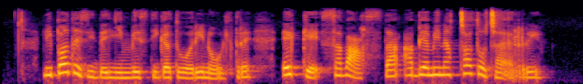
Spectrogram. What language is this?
Italian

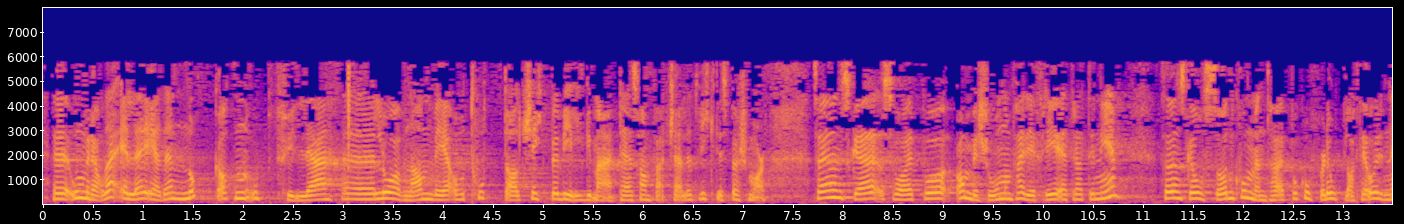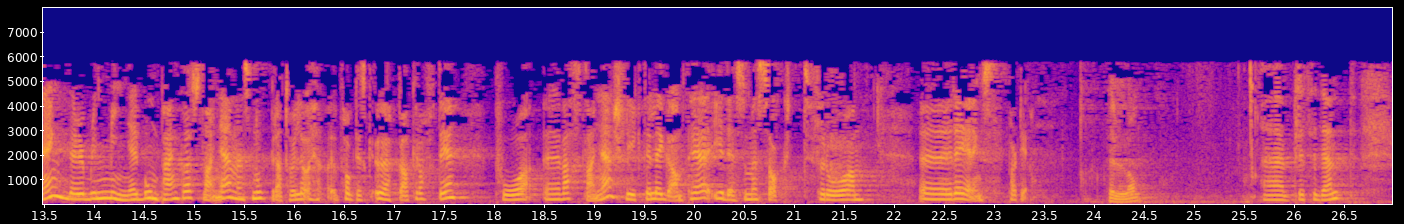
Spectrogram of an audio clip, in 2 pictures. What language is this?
Norwegian Nynorsk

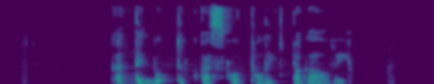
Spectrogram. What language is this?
Latvian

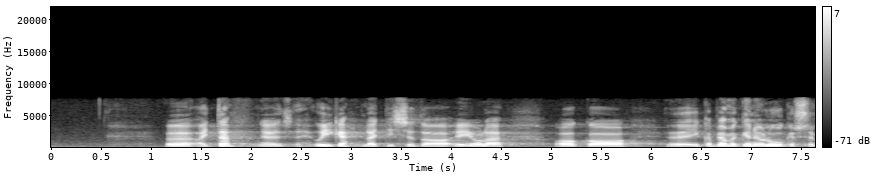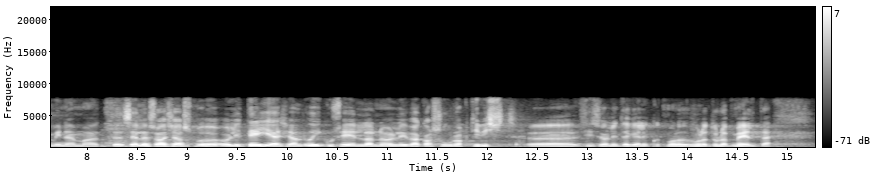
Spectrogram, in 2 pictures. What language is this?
Estonian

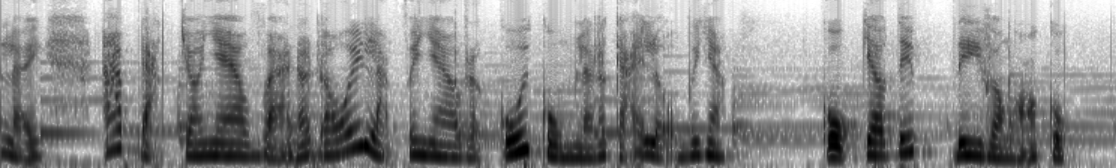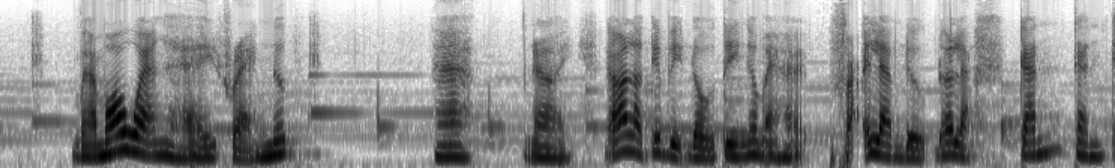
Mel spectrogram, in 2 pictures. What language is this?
Vietnamese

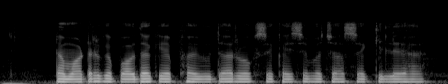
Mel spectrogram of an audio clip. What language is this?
Magahi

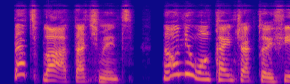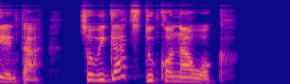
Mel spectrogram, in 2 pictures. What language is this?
Nigerian Pidgin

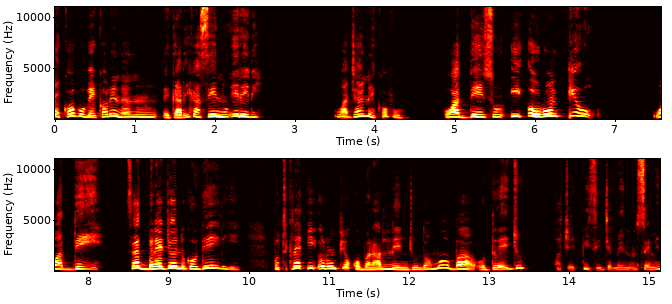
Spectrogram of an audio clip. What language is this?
Eleme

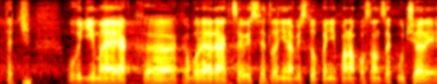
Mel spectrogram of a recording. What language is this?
Czech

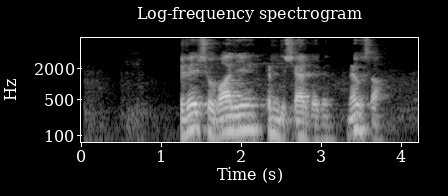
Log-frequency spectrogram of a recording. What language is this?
Kurdish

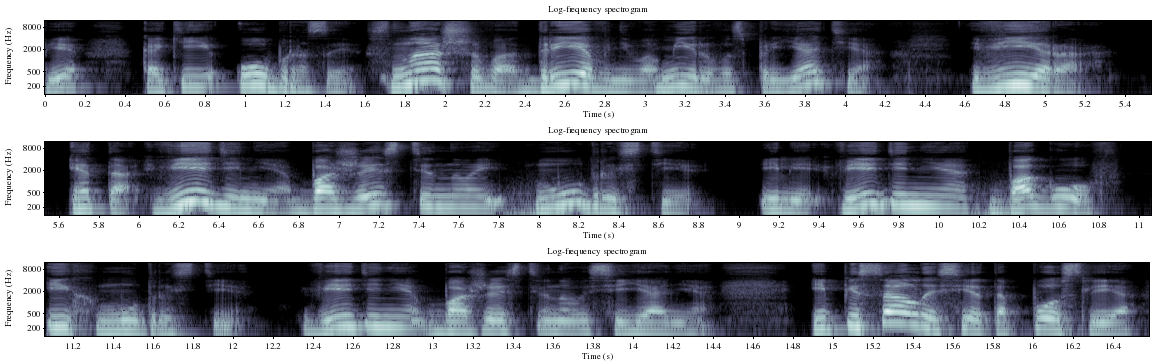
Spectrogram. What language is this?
Russian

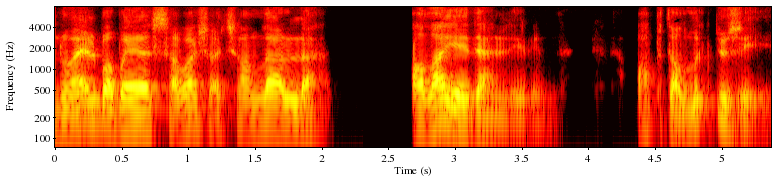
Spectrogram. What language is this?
Turkish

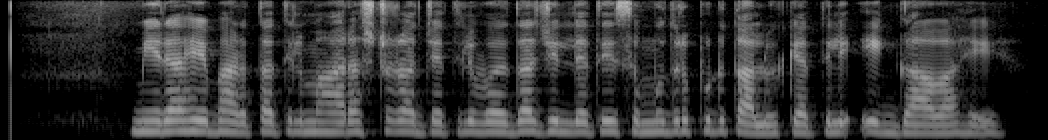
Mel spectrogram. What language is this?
Marathi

